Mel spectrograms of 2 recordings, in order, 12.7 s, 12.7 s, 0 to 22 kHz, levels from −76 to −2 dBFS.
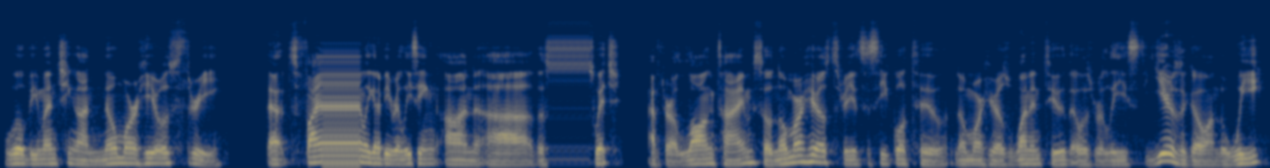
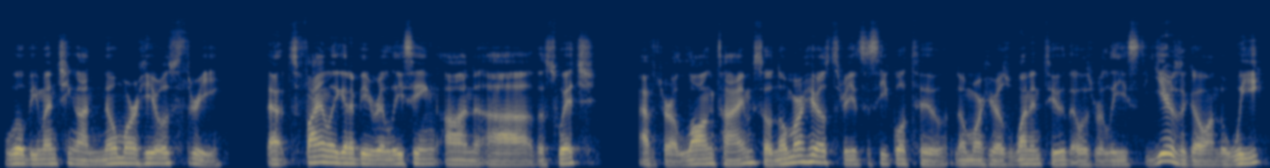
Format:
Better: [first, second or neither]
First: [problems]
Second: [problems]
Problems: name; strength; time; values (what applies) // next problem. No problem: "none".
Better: second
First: audio freezing; at 3 s and at 5.5 s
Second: none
